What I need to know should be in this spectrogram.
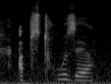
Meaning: inflection of abstrus: 1. strong/mixed nominative masculine singular 2. strong genitive/dative feminine singular 3. strong genitive plural
- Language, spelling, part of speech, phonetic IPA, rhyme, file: German, abstruser, adjective, [apˈstʁuːzɐ], -uːzɐ, De-abstruser.ogg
